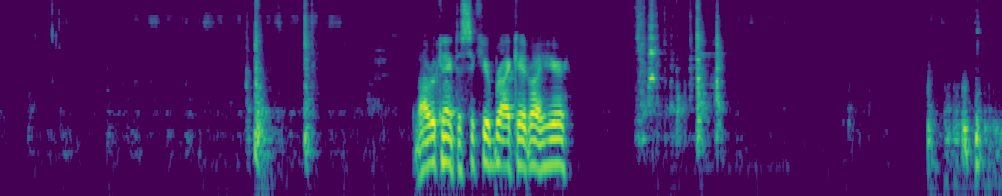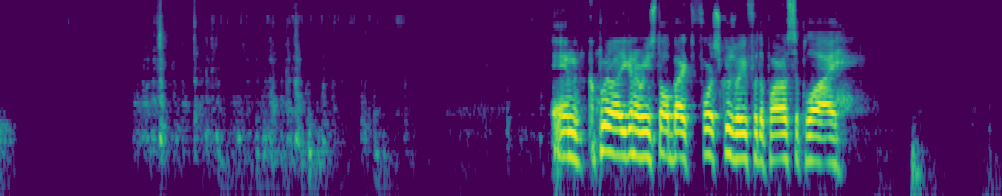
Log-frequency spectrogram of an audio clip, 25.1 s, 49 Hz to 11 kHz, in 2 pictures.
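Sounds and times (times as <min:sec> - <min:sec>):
metal parts rustling and scraping: 0:07.9 - 0:10.8, 0:14.2 - 0:18.0.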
